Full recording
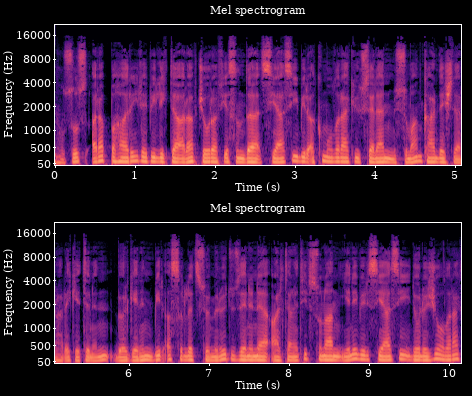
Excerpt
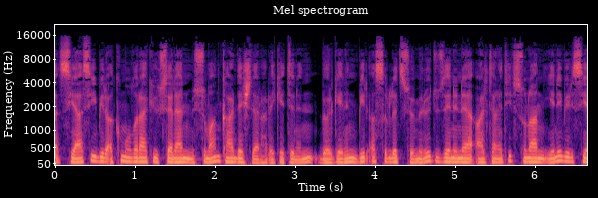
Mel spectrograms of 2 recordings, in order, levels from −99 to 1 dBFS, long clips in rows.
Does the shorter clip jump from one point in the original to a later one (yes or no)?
no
